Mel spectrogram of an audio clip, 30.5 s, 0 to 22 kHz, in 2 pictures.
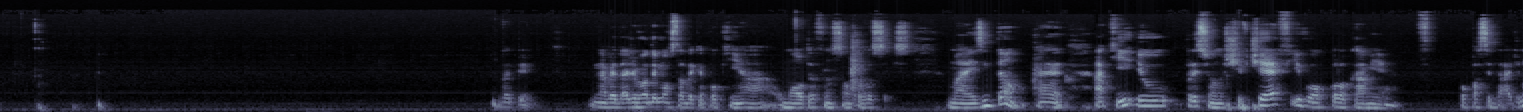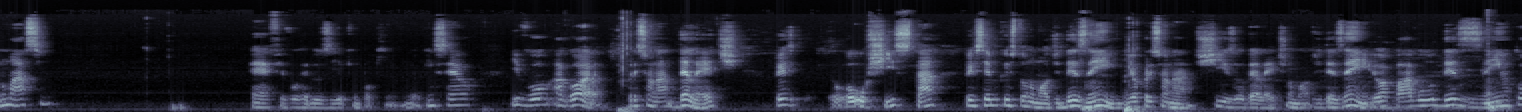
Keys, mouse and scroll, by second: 0.4 ctrl+s, 1.9 click, 2.9-5.0 drag, 5.4 click, 7.1 click, 8.8 click, 12.4 shift+f, 13.6 click, 15.1 click, 16.9 f, 17.9-19.8 drag, 30.1 x.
